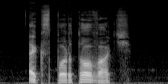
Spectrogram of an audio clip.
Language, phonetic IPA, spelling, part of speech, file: Polish, [ˌɛkspɔrˈtɔvat͡ɕ], eksportować, verb, Pl-eksportować.ogg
